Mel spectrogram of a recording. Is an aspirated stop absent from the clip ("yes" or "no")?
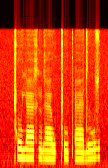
yes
